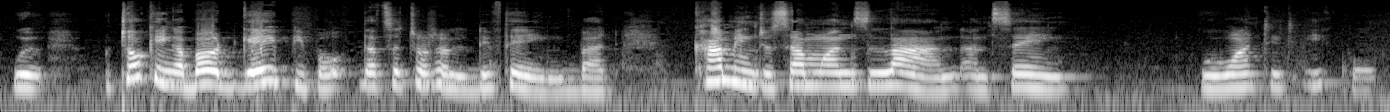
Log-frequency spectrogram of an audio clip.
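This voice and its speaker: A woman with a fairly high voice talks casually as a guest in an interview. She is earnest and illustrates her points by acting out imagined remarks. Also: normal speed. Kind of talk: casual conversation.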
